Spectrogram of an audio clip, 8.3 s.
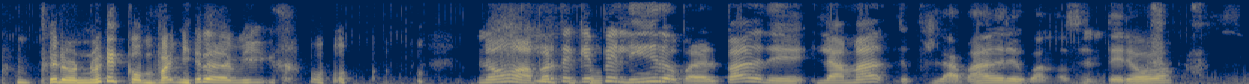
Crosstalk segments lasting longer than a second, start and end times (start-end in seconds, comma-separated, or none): none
